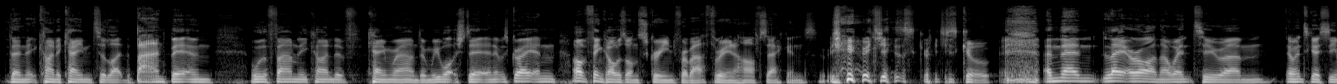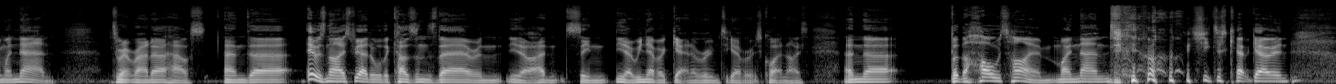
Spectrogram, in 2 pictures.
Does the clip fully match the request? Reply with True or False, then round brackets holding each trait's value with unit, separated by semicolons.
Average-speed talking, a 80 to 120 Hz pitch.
False (240 wpm; 115 Hz)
